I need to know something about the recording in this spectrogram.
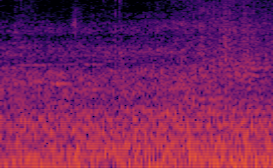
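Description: Steady road traffic noise from vehicles on a nearby street, an even rumble with no single event standing out.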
